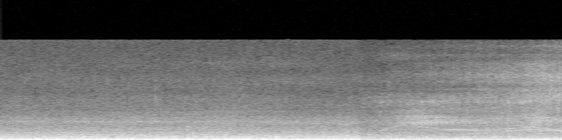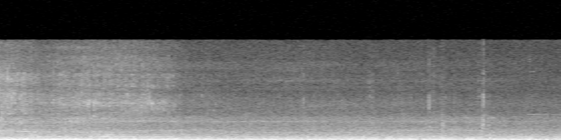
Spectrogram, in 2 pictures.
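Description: Street traffic noise with a steady low hum, and a motor vehicle passing about three to five and a half seconds in.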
